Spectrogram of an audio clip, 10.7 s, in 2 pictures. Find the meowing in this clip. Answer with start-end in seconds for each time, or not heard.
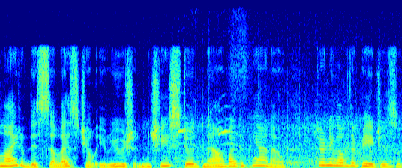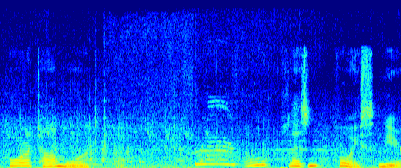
2.4-3.2, 6.8-9.1.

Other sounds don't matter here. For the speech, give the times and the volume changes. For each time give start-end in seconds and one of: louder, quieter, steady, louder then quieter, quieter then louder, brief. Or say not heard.
0.0-7.0 steady
8.6-10.6 brief.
